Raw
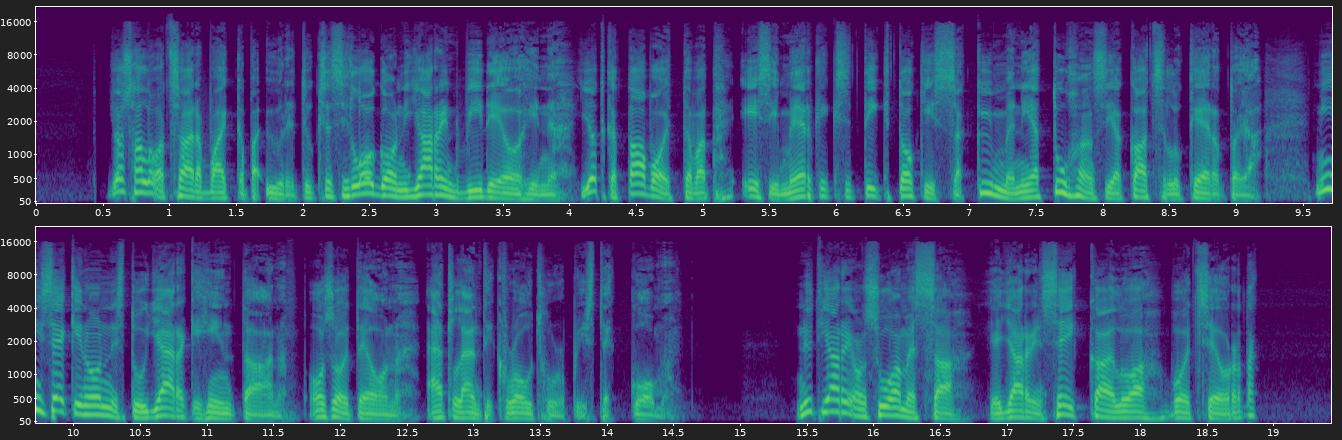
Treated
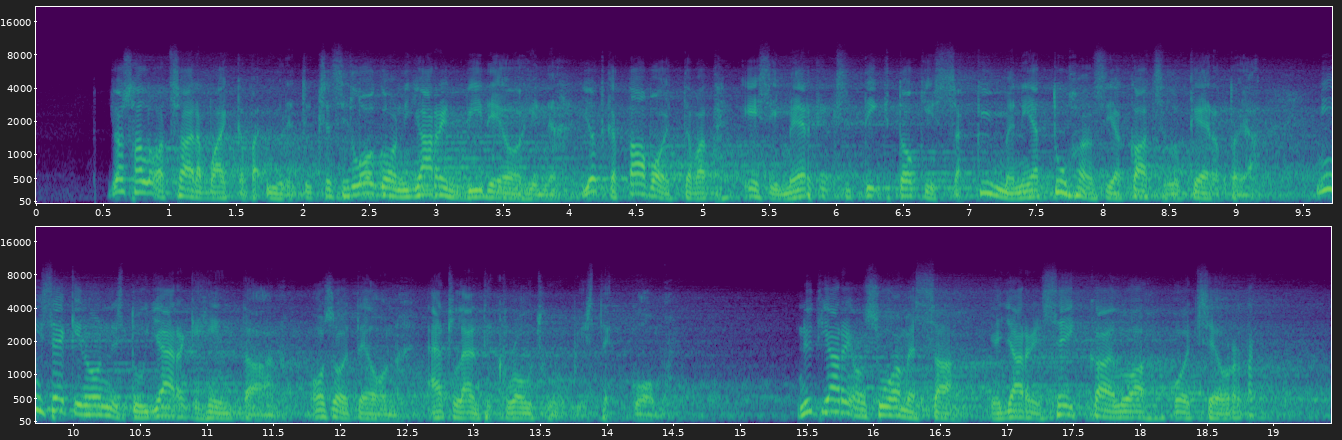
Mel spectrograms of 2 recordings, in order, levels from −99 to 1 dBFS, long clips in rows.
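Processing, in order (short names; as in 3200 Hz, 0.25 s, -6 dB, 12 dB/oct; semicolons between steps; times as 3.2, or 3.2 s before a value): Chebyshev low-pass 3500 Hz, order 3; reverb RT60 5.3 s, pre-delay 3 ms, DRR 7 dB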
